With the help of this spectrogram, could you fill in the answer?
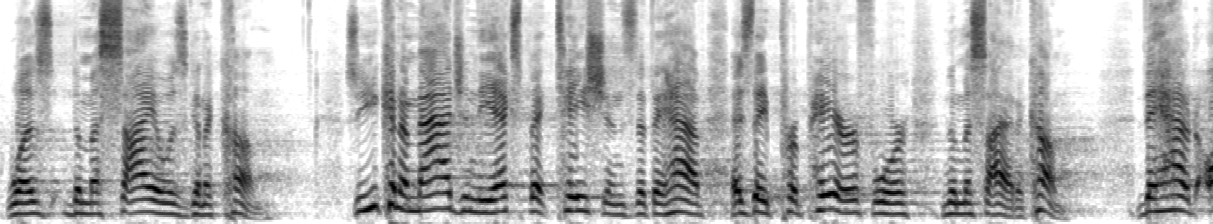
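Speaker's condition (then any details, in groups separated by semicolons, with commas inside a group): No condition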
